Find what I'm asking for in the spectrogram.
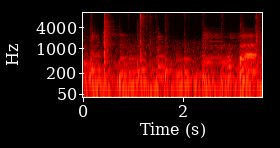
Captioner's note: metal pin dropping sound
